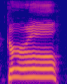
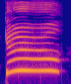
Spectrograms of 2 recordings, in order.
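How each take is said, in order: First: It is said in a plain, normal voice. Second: It is said in an exaggerated put-on voice.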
